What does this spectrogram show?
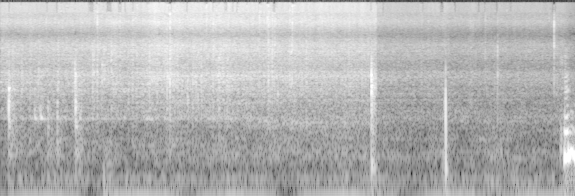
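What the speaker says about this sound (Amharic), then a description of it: "ዘይቱ ትንሽ ጋል ሲልልኝ ነጭ ሽንኩርት" Garlic frying in hot oil in a pan for an Ethiopian dish, a faint steady sizzle with a few soft clicks and a sharper clatter at the end, no talk.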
